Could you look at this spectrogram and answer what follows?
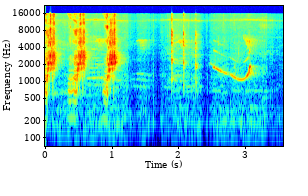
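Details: Starling that talks and won a contest: three rough voice-like bursts, a few soft clicks, then a long whistle that slides downward before turning up.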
